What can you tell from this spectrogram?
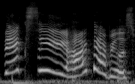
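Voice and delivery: high, loud happy call; excited greeting. Real, not acted. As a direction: call the name out with delight. Greeting chat friend.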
